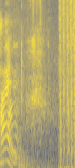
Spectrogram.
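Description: Gunfire in Fortnite Battle Royale: loud rapid bursts of shots in quick succession, partly under a man's brief speech.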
